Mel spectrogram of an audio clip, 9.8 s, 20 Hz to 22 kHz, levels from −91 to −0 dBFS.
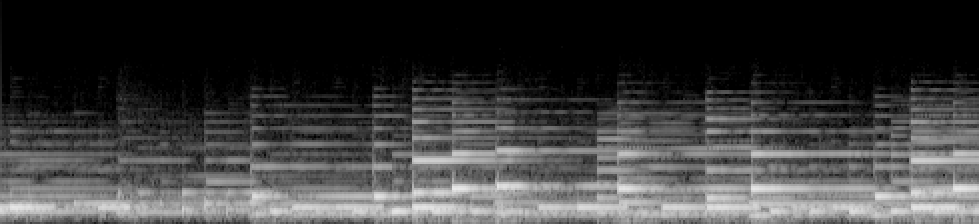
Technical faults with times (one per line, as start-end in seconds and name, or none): none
